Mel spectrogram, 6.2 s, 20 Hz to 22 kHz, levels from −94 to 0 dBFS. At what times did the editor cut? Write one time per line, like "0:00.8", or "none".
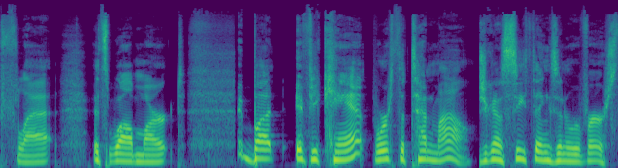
0:01.1
0:02.3
0:03.7
0:04.8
